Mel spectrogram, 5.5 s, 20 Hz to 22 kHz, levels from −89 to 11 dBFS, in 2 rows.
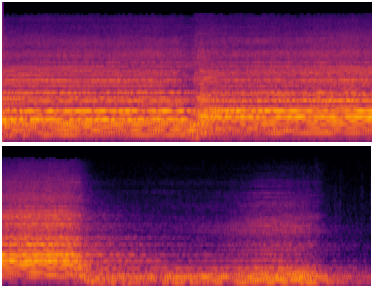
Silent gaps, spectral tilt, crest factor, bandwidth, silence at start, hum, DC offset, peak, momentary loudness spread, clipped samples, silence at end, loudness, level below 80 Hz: none; -4.5 dB/octave; 16 dB; 15.5 kHz; 0 s; 60 Hz at -50 dBFS; under 0.1%; 0 dBFS; 15 LU; under 0.1%; 0.15 s; -14 LUFS; -60 dBFS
